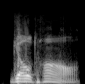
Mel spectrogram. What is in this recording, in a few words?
"guildhall", American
